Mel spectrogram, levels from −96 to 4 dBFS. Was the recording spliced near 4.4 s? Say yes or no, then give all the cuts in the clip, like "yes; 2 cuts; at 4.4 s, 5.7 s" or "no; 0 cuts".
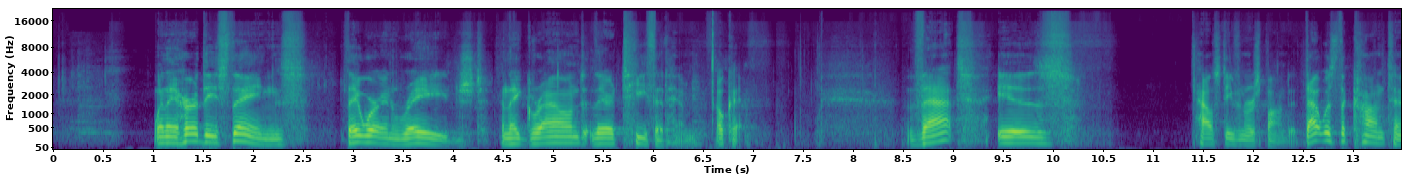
yes; 2 cuts; at 4.4 s, 6.5 s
